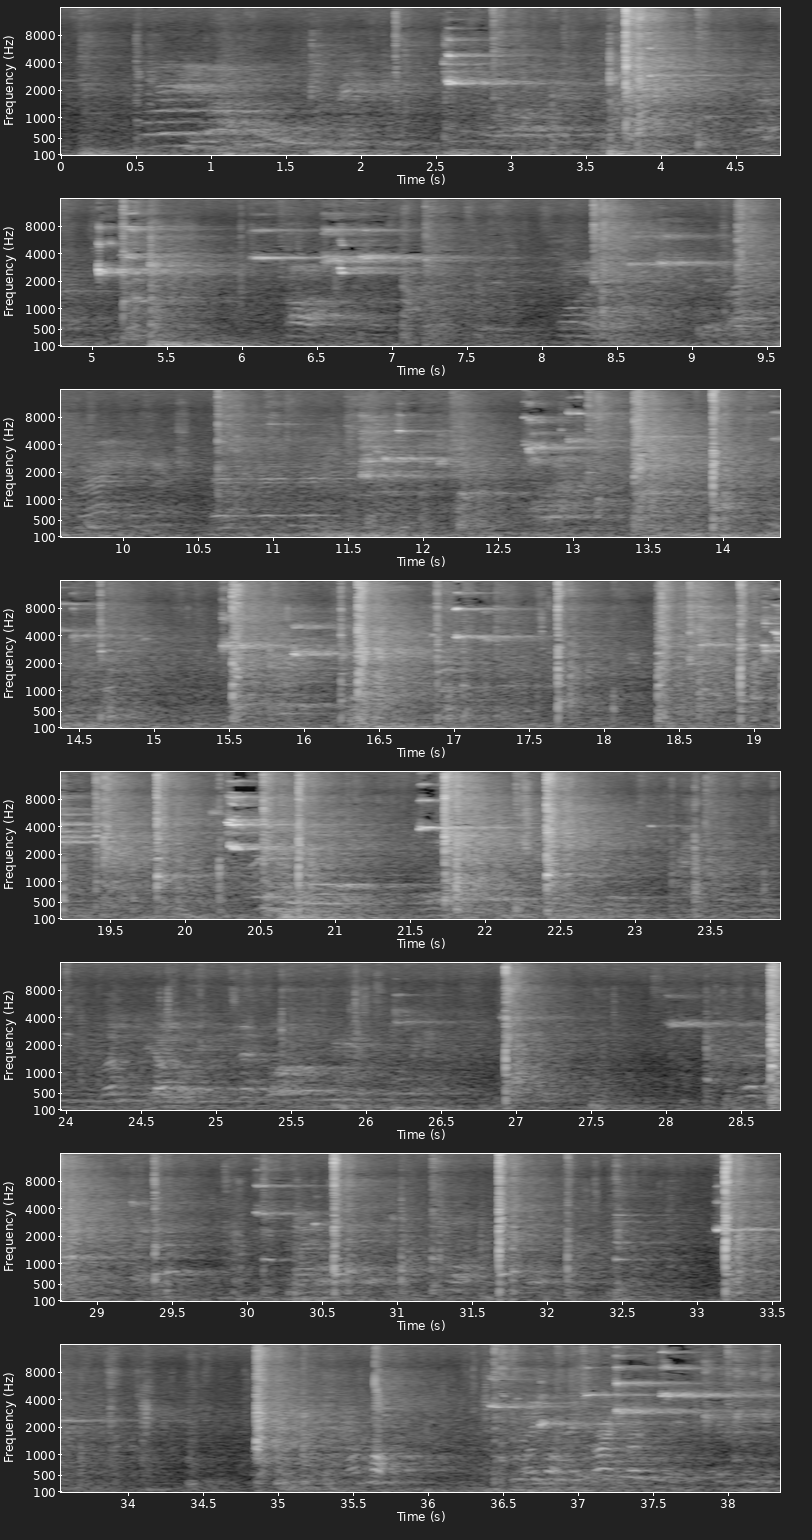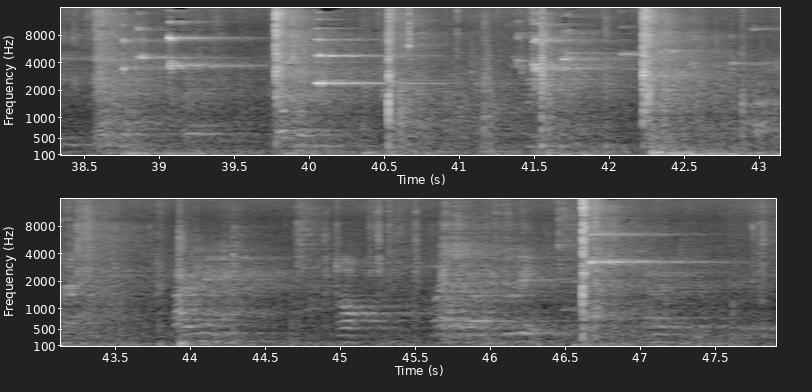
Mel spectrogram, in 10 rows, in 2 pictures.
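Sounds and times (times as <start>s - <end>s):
rackets hitting shuttlecocks: 2.2s - 4.4s, 10.6s - 23.6s, 39.7s - 44.1s, 46.4s - 47.0s.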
